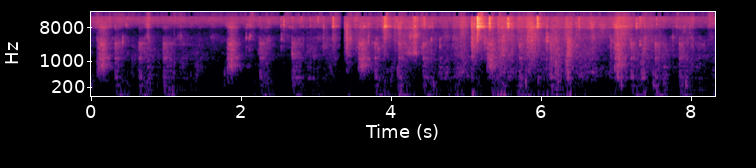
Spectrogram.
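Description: A male dog whimpers and yips in short, repeated bursts, close by, keeping an uneven rhythm over a quiet indoor background.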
